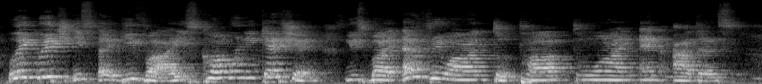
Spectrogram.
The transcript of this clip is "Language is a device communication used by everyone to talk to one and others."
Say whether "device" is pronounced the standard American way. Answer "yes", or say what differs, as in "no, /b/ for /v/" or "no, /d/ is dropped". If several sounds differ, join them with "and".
yes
